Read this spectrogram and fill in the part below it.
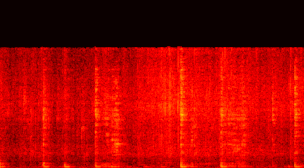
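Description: Onion fries in a pan for a green pea fritter curry, a soft sizzle punctuated by regular clinks and scrapes of stirring, close and fairly quiet.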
